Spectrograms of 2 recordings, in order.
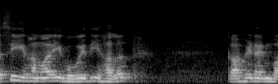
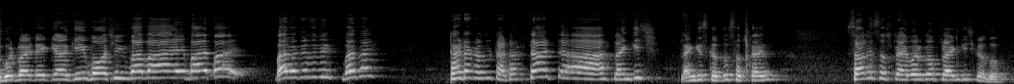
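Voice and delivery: higher, sing-song coaxing; baby talk goodbye; 7 semitones higher than usual. Acted. Father getting his son to wave bye to viewers. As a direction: cheer the baby into waving bye.

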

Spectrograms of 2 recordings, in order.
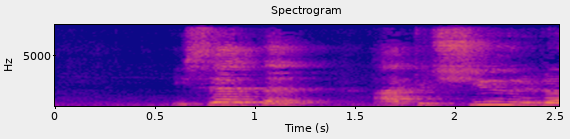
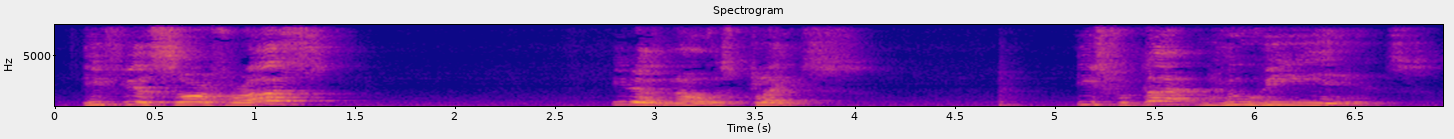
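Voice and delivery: higher, incredulous opening then falling off; mock indignation; 3 semitones higher, 5 dB louder than usual. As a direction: voice the jury's affront with scorn. Voices the offended jury's reaction.

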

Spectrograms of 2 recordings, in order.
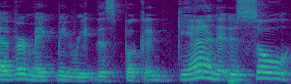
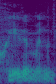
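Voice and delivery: sighing wait; 5 semitones lower, 12 dB quieter, much faster than usual. Acted. Sighs at more pages.

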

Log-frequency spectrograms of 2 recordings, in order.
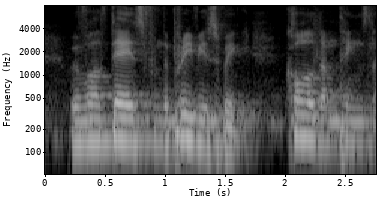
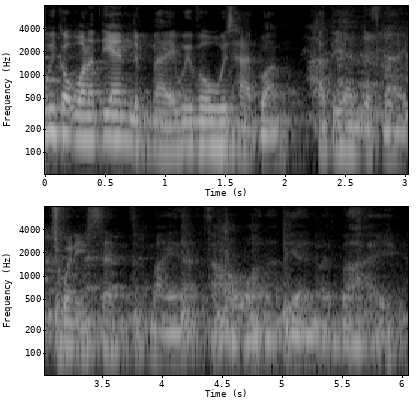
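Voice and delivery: low, soft English voice, trailing lower; English accent; 6 semitones lower, 4 dB quieter than usual. Acted. English person explaining the May holiday, low English accent. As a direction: sink into a reserved English accent. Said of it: "then the English are going".

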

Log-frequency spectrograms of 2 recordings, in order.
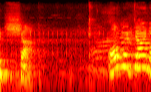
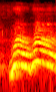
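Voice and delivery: rising whir with a higher second whir; drill sound; 7 semitones higher, 4 dB louder than usual. Shown as a demonstration. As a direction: spin it like a drill. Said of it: "this goes".

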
